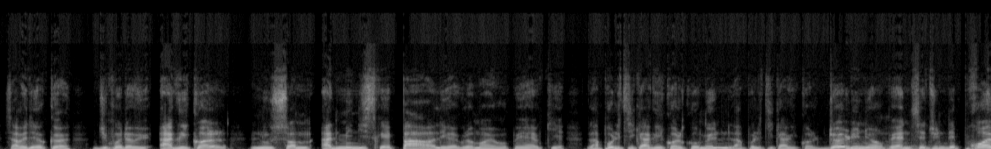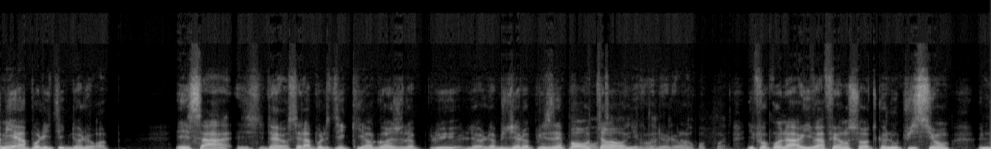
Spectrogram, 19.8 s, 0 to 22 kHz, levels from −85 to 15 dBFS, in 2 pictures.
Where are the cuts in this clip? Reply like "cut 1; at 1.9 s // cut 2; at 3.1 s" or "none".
cut 1; at 17.2 s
